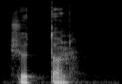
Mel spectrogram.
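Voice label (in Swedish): "sjutton", Swedish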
